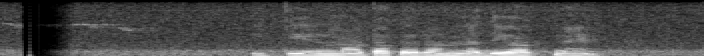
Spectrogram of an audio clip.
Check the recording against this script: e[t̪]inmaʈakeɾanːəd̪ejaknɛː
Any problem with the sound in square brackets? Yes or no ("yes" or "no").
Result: no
